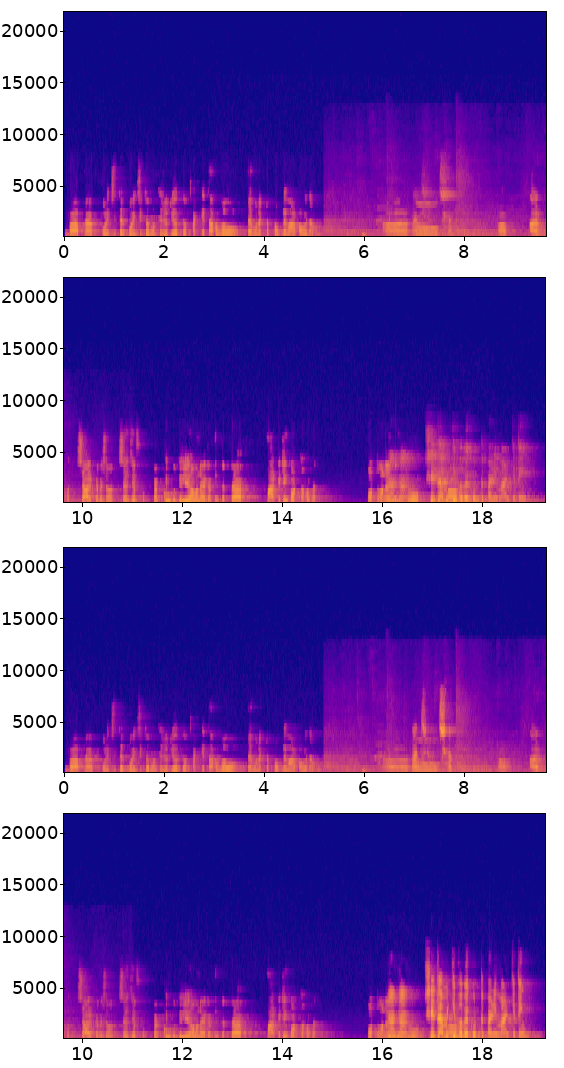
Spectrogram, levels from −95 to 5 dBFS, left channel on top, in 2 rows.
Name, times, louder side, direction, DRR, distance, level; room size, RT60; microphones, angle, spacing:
voice 1, 0.0-5.0 5.9-6.0 6.4-7.5 8.7-8.9 9.3-11.1 11.4-13.3 13.7-14.7 15.7-16.7 17.3-17.5, left 3 dB, 25° left, 13 dB, 0.4 m, -27 dB
sound 1, 3.1-3.5 4.9-15.9 16.3-16.4, left 1 dB, 65° left, 2.3 m, -43 dB
sound 2, 5.2-11.0, right 1 dB, 10° right, 2.2 m, -43 dB
voice 2, 6.9-7.8 16.1-16.5 16.9-18.9, right 5 dB, 75° right, 12 dB, 0.7 m, -23 dB
15.5 x 8.4 x 5.0 m, 1.2 s
head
